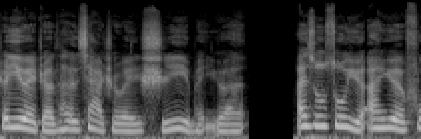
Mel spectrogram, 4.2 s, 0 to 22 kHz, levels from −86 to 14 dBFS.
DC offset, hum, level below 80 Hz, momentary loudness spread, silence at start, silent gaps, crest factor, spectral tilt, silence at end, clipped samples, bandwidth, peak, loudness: under 0.1%; none; -44 dBFS; 9 LU; 0 s; 2.49-2.91 s; 18 dB; -5 dB/octave; 0 s; under 0.1%; 19.5 kHz; -4 dBFS; -21 LUFS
